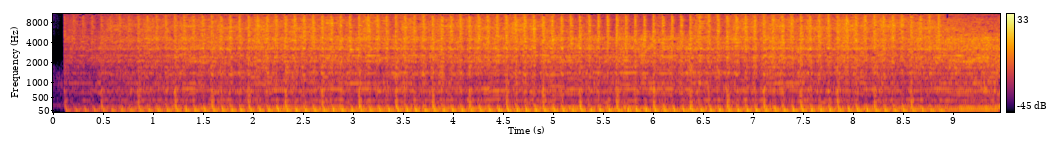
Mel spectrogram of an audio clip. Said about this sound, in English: Great. There's some thrash metal playing.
